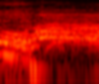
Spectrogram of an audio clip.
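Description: At a Philippine Independence Day gathering in Hong Kong, a crowd lets out a loud, close burst of whooping, shouting and cheering that rises sharply and carries on without a break.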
